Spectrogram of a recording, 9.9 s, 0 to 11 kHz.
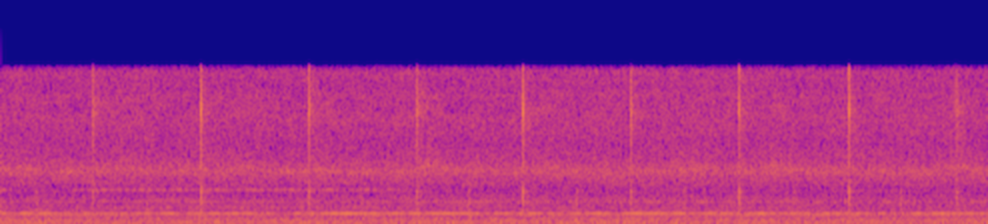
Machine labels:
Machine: valve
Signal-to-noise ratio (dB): -6 dB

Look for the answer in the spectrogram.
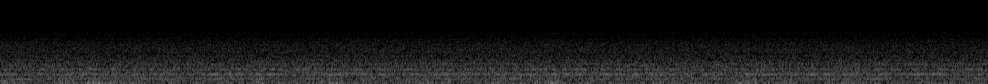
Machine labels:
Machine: fan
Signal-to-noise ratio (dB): 6 dB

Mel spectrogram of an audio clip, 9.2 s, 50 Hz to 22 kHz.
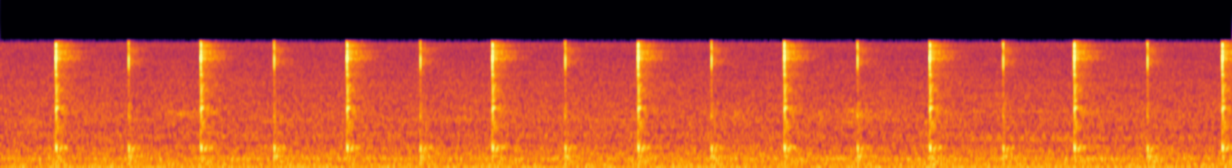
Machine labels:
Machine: valve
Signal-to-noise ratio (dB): 6 dB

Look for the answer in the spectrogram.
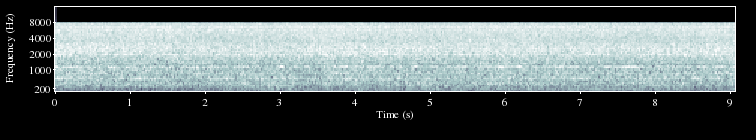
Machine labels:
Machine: fan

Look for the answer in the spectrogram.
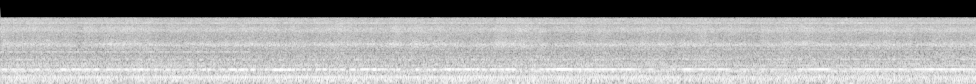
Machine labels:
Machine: pump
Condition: normal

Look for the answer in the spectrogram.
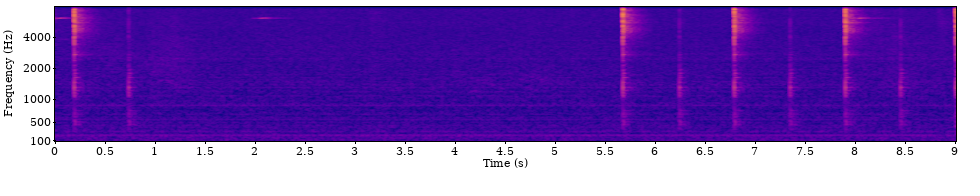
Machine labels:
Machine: valve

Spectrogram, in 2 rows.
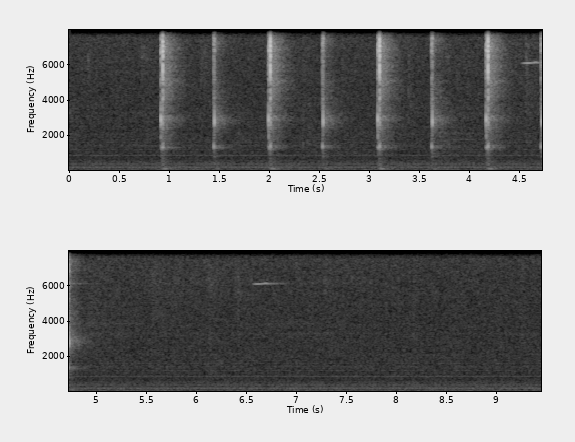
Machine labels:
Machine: valve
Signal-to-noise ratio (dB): 6 dB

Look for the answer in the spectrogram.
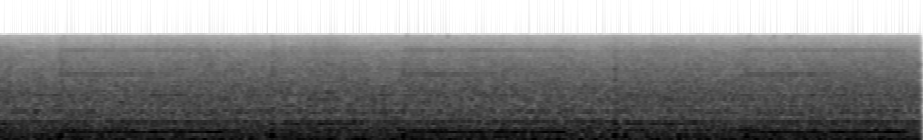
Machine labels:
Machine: slide rail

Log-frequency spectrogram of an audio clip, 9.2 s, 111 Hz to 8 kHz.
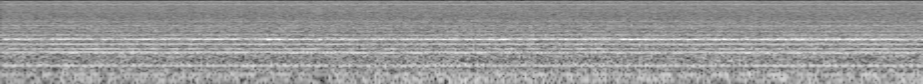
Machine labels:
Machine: fan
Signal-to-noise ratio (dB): -6 dB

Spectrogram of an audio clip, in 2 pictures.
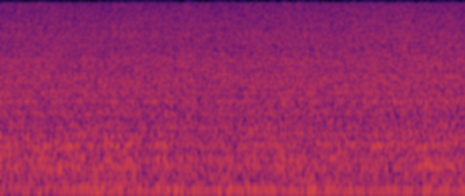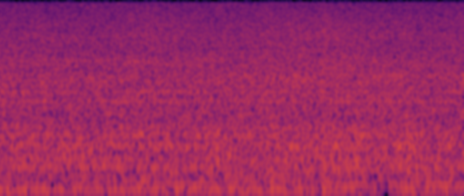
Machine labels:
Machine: fan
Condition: normal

